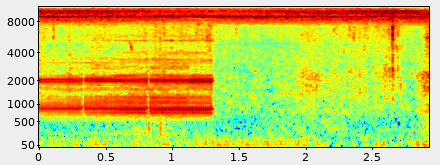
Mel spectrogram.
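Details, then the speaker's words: American Hunter feeder with a BA Products timer and fresh battery: high buzzing motor whine cuts off dead as corn kernels jam under the spin plate and stall the motor. "I'm sure it'll spin now, but I'm telling you what, after this thing spins several times, typically the corn gets caught up in there."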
